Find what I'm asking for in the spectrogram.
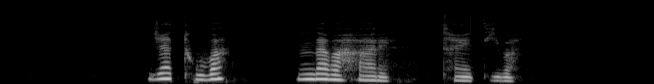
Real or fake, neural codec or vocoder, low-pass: real; none; 10.8 kHz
